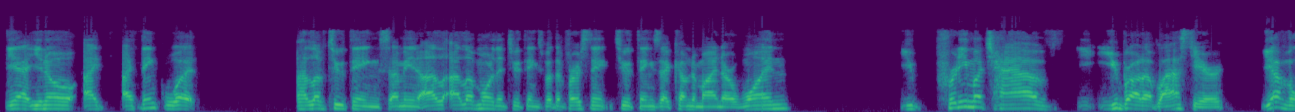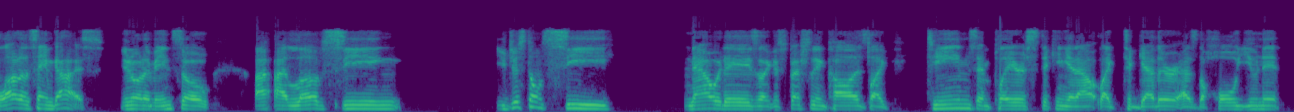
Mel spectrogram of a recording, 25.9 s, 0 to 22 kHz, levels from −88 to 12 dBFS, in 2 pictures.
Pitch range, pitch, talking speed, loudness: 115-135 Hz, 125 Hz, 190 wpm, -22 LUFS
